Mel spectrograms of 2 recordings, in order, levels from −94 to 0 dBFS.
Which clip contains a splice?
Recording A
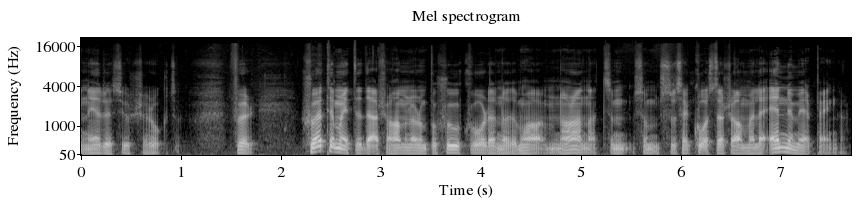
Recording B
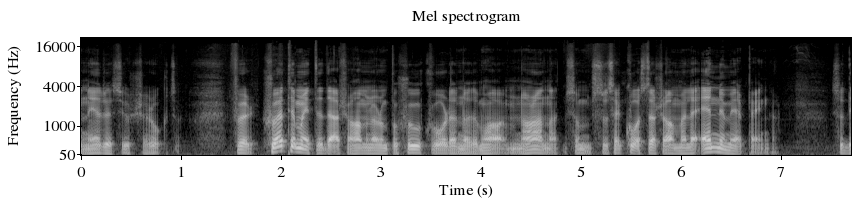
B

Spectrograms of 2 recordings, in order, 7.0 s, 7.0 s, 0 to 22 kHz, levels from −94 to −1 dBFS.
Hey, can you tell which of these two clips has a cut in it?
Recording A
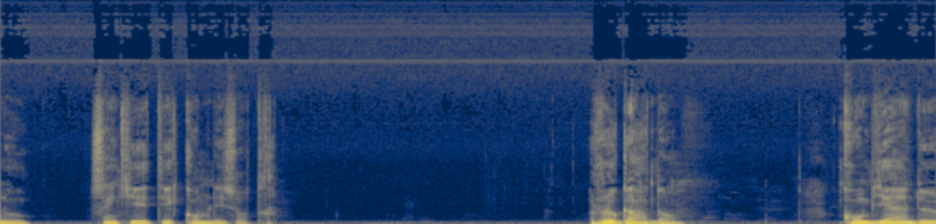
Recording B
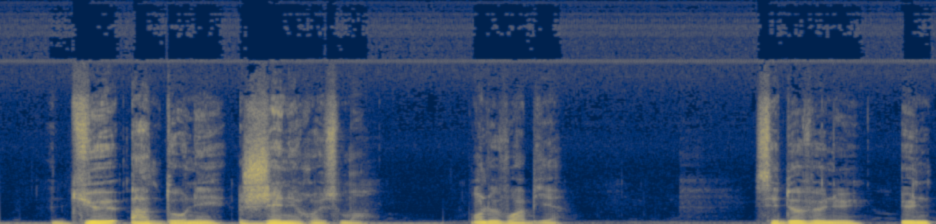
B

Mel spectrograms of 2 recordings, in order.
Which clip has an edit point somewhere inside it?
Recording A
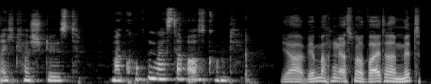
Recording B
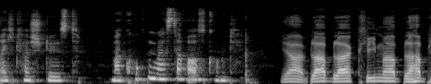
B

